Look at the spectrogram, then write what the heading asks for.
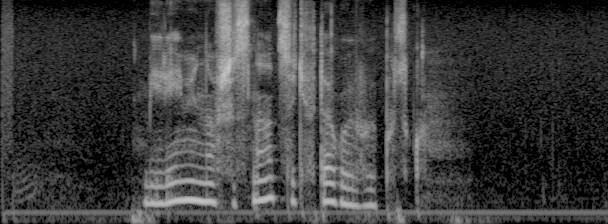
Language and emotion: Russian, sad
